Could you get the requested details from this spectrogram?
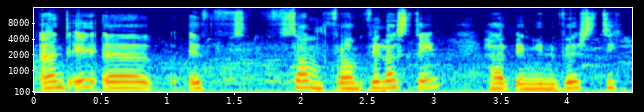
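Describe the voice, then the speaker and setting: Earnest Syrian woman in halting English. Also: sits high, mellow. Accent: Syrian Arabic. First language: Arabic. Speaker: refugee interviewee. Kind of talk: casual interview. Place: refugee camp outdoors. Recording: noisy outdoor field recording.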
